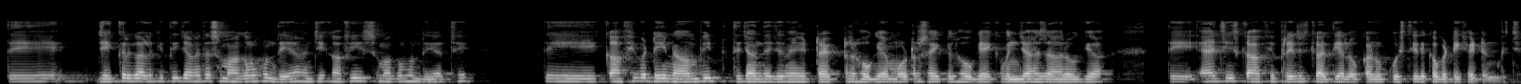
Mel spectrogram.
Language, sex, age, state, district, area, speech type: Punjabi, male, 18-30, Punjab, Pathankot, rural, spontaneous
